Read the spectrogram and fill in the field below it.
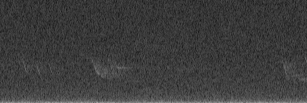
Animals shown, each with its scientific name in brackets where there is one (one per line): Blue-headed Vireo (Vireo solitarius)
